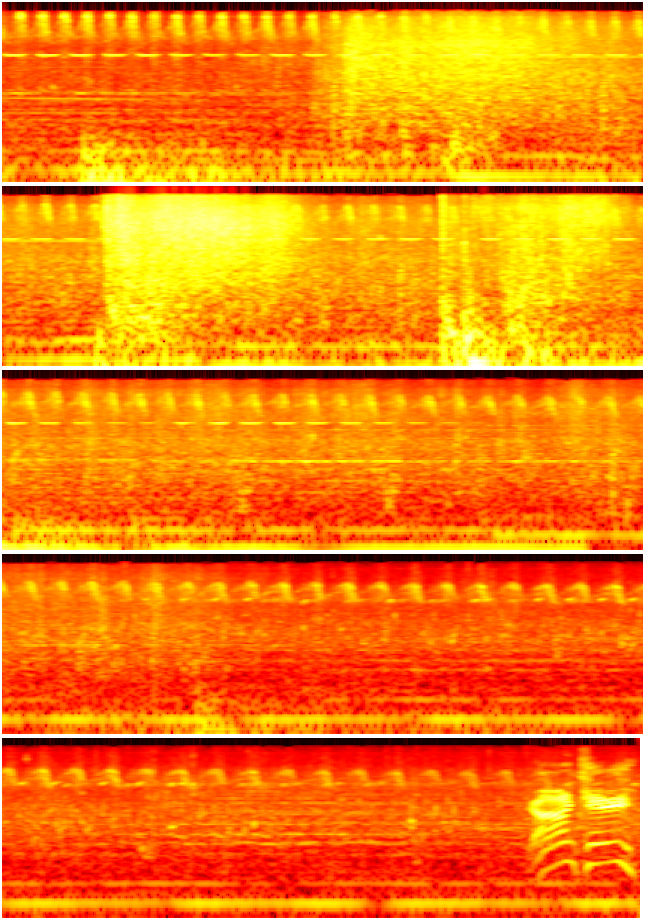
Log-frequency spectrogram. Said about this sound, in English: Now, let's go back to the helicopter. We're almost by the river! This is gonna be a hard landing, I can tell you now, even though we'll be landing in the water. Brace yourself!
